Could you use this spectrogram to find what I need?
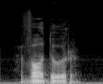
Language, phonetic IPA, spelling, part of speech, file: Polish, [ˈvɔdur], wodór, noun, Pl-wodór.ogg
